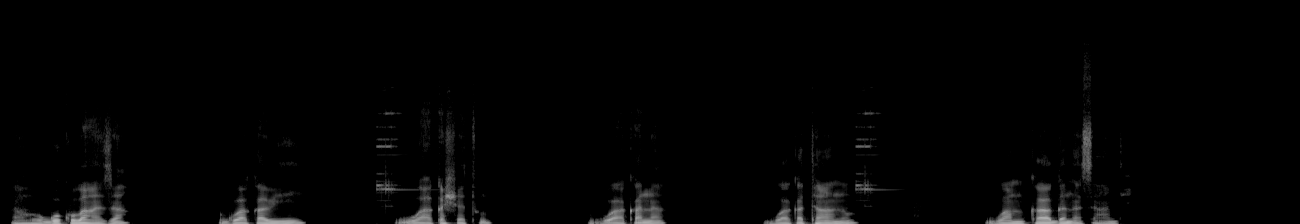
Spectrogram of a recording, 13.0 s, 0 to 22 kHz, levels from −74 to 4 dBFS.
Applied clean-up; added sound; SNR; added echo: classical method spectral subtraction.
